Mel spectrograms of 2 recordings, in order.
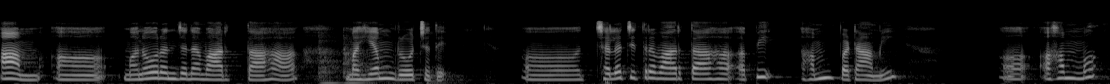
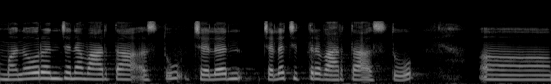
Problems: none marked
